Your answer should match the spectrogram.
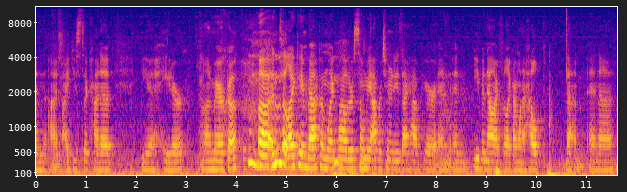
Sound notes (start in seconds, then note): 4.2 all chuckling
